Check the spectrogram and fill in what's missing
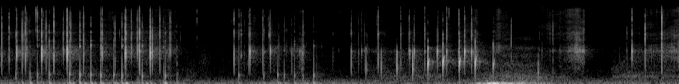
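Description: Long nails tap and scratch the printed surface of a small closed cardboard matchbox held in both hands. Quick, sharp clicking taps come in dense bursts, with bright, dry scratching between them. The tapping eases into softer scratching in the middle, then a louder rubbing swell gives way to scattered taps at the end.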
